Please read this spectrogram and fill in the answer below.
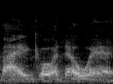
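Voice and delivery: acted hot-tempered, heated, fired-up outburst. Retelling a man grabbing a knife as men claim to arrest him: mock-heated outburst. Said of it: "he was heated".

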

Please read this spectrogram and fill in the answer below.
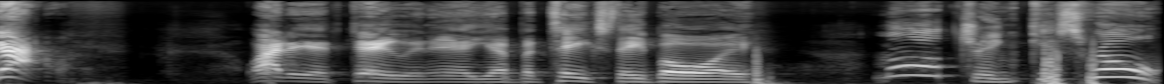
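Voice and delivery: silly, ridiculous put-on British accent. Recalling customer service work, mimicking upset customers in a ridiculous put-on british voice. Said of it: "just the most ridiculous voice for".

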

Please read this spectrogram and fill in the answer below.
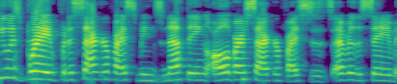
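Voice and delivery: ordinary delivery

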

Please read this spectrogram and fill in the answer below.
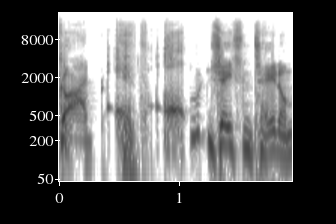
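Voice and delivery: sportscaster-style delivery. Imitating the Boston announcer calling a player's name: imitating Scal the announcer. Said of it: "you have Scal, who's like".

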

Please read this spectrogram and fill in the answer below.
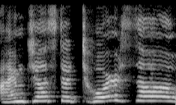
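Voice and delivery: mock bawling sob, very high, slow, drawn-out. Telling a story about being in the car, retelling bawling. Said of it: "I'm bawling in the car".

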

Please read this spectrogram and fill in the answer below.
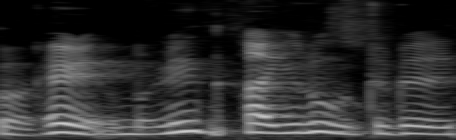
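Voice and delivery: bottom-of-the-register bass voice, as low as possible. Naming a pick from Potomac and imitating him: Kris from Potomac, super low voice. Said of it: "He's that guy that has a super, super low voice".

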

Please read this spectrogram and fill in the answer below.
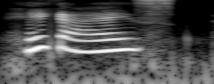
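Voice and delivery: very high, teasing, mocking put-on voice. Podcast host introduces her boyfriend Dominic and says his greeting in a high-pitched voice. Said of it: "why would you give me the high-pitched voice".

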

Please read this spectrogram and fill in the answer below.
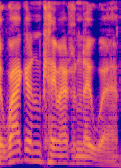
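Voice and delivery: ordinary delivery

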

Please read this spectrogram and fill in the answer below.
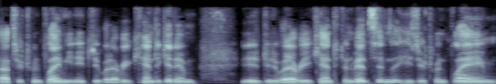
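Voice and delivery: ordinary delivery

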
